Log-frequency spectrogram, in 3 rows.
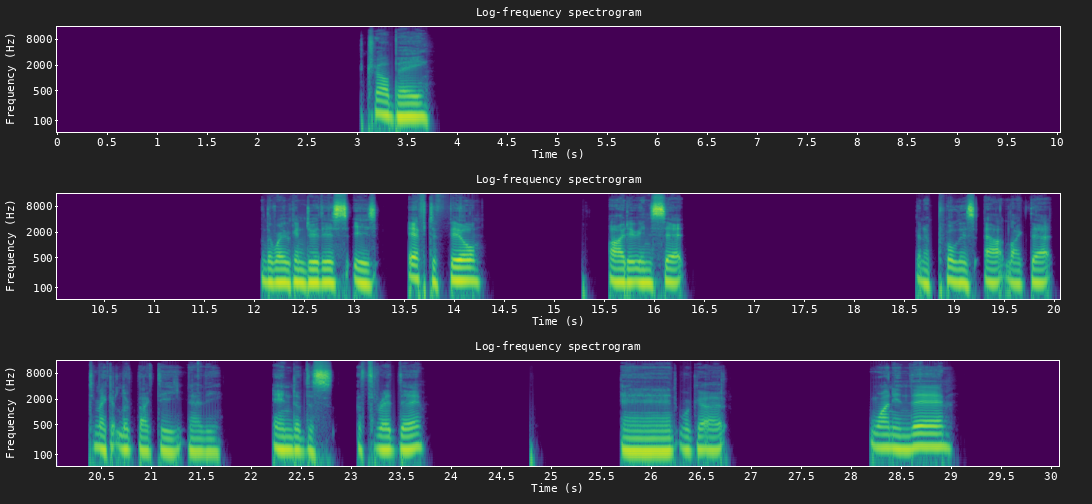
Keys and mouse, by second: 0.9 alt+click, 3.1 ctrl+b, 6.3 middle click, 7.3 middle click, 9.1 alt+click, 9.4 middle click, 10.9 middle click, 13.2 f, 15.0 i, 18.0 click, 18.0 right click, 19.0-20.6 drag, 21.0 click, 21.0 right click, 26.7 i.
